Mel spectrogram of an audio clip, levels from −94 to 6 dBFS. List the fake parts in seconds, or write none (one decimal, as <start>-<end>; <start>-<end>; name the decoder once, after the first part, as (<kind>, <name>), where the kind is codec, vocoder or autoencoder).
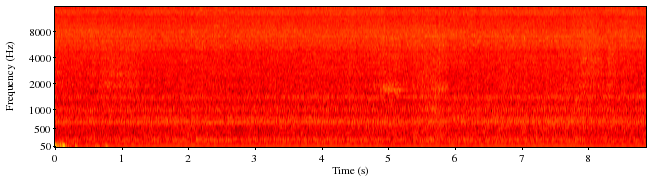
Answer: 1.9-2.8 (codec, SNAC); 5.5-6.4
